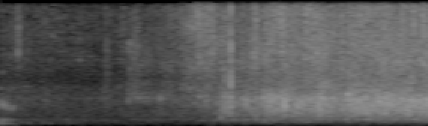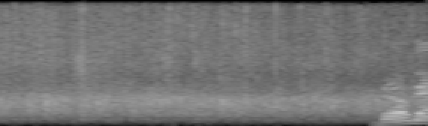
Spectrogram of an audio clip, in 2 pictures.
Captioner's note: applause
